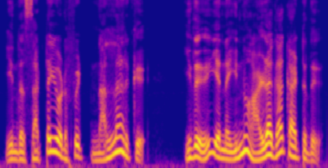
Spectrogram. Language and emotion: Tamil, happy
